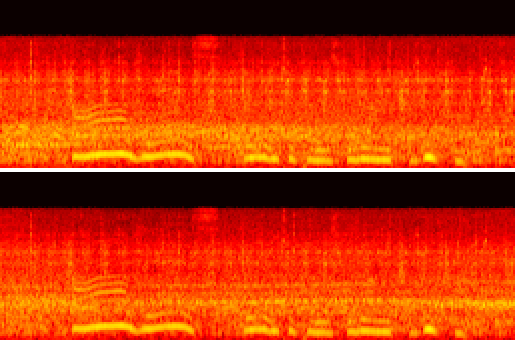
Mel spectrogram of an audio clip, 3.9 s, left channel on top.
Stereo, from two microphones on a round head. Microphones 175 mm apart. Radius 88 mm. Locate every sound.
0.5 s a woman speaking: centre (ahead or behind)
